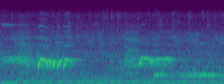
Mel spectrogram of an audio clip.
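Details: Zebra dove in the nggandem gedhe garing song style gives two quick trilled coo phrases about two seconds apart. A softer, lower drawn-out cooing follows near the end.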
